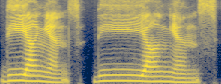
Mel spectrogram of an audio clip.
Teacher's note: You might hear a y sound before onion. Onion. That's to help with that linking.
